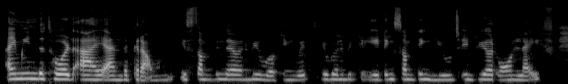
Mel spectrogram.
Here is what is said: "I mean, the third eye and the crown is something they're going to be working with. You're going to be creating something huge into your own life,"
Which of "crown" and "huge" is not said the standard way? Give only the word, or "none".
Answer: none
